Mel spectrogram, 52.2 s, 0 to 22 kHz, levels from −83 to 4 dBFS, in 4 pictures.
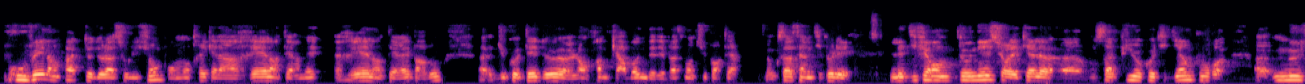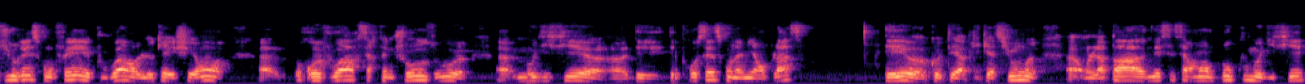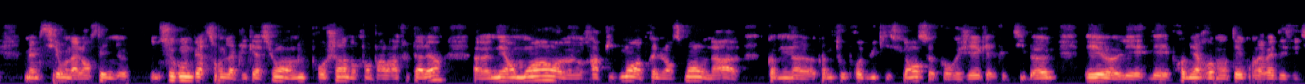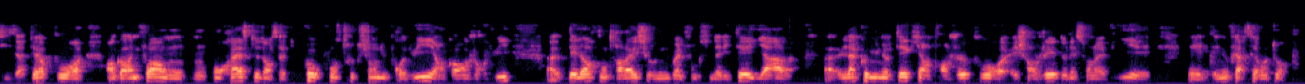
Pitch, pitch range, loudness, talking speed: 125 Hz, 115-140 Hz, -21 LUFS, 205 wpm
